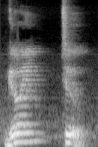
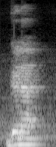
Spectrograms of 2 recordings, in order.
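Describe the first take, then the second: First: Both words are said fully and separately. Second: The words are reduced and run together quickly.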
